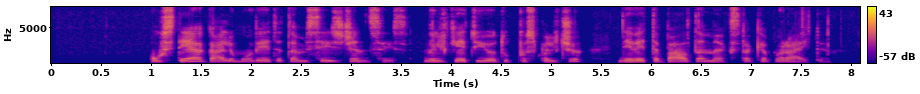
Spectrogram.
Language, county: Lithuanian, Šiauliai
